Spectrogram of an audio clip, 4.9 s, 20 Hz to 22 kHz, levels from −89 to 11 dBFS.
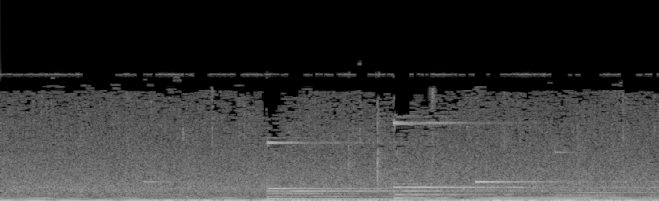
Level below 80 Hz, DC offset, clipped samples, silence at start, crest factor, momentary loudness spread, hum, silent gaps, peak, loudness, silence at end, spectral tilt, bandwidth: -28 dBFS; under 0.1%; under 0.1%; 0 s; 14 dB; 5 LU; none; none; -4 dBFS; -19 LUFS; 0 s; -5 dB/octave; 14.5 kHz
